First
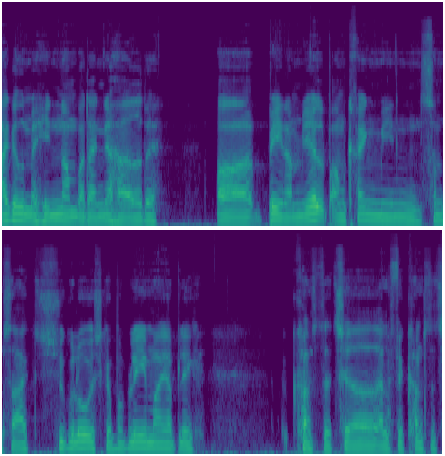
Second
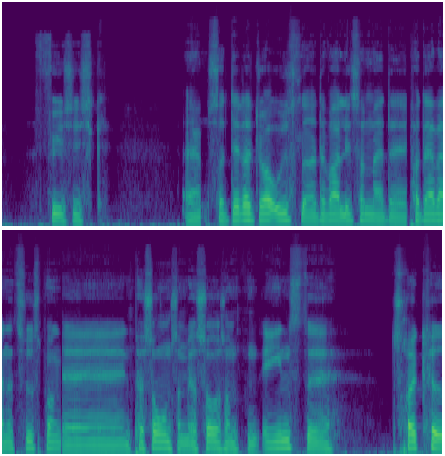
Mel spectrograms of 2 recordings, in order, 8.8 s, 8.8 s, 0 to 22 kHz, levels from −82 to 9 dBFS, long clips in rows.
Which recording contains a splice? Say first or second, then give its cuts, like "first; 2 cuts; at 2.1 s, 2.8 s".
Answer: second; 3 cuts; at 2.0 s, 4.0 s, 5.0 s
